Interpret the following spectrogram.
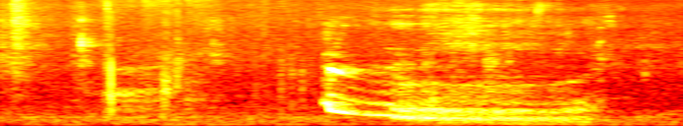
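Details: A dog calling for attention in the morning with a drawn-out, descending groaning howl likened to Chewbacca, lasting about a second and a half, after a few faint clicks in a small indoor room.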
